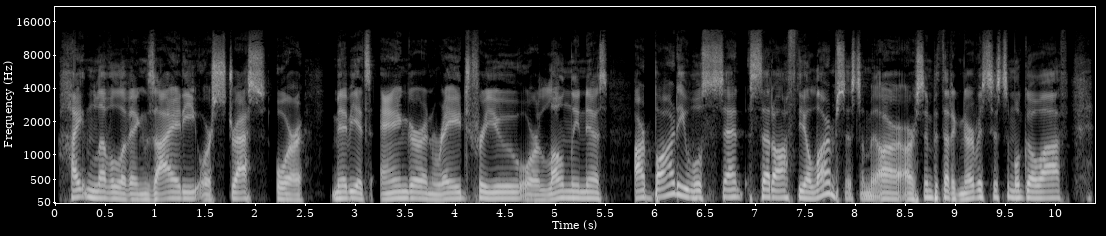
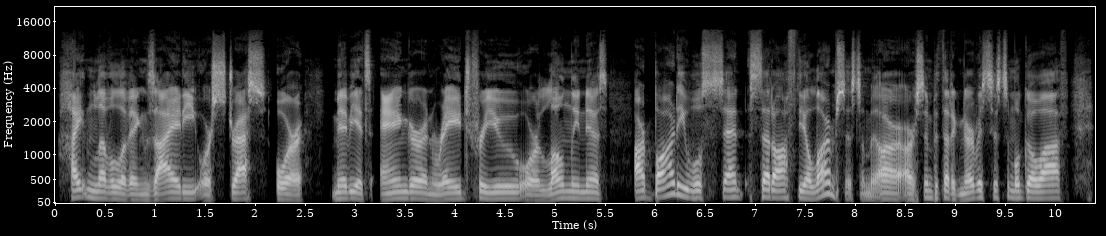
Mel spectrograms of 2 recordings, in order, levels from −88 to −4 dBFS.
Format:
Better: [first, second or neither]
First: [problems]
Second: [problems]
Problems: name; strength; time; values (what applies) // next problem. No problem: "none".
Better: first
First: none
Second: thin; somewhat; fading below 350 Hz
